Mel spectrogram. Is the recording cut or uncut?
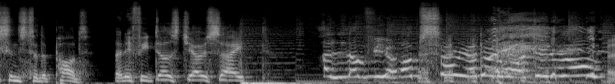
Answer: uncut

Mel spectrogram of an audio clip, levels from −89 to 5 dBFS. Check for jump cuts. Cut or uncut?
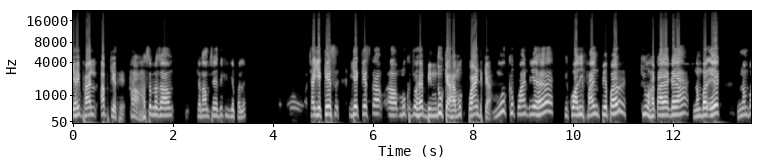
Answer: uncut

